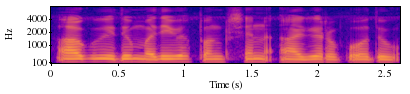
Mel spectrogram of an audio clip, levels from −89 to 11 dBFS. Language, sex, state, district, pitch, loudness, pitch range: Kannada, male, Karnataka, Koppal, 140 Hz, -18 LUFS, 135-150 Hz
